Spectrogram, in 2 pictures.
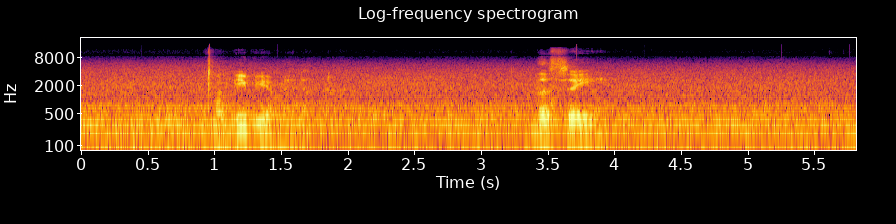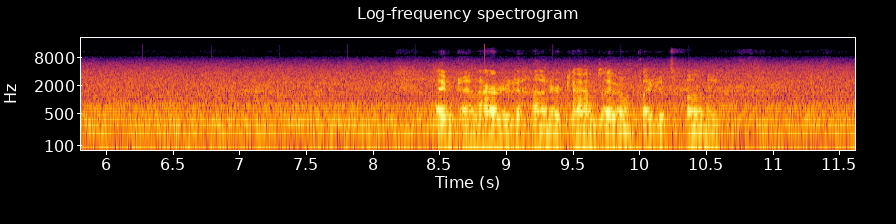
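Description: A man talks casually up close.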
